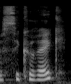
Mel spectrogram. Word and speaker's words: correct: bah il y a la fameuse expression c'est correct où ils prononcent pas le T, mais ça c'est pour dire euh, ok à peu près, oui, ou c'est très bien, ils l'ont réduit en c'est correct.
